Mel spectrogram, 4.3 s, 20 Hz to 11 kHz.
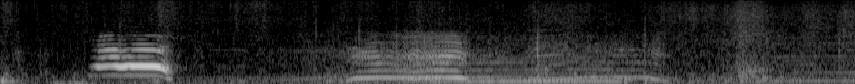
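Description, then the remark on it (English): Cattle mooing on a 1,400-acre ranch with 200 head of cattle: a short, loud bellow, then several longer, lower, drawn-out moos overlapping, and a faint final call. No one speaks. “Together they run 200 head of cattle on a 1,400-acre ranch.”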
